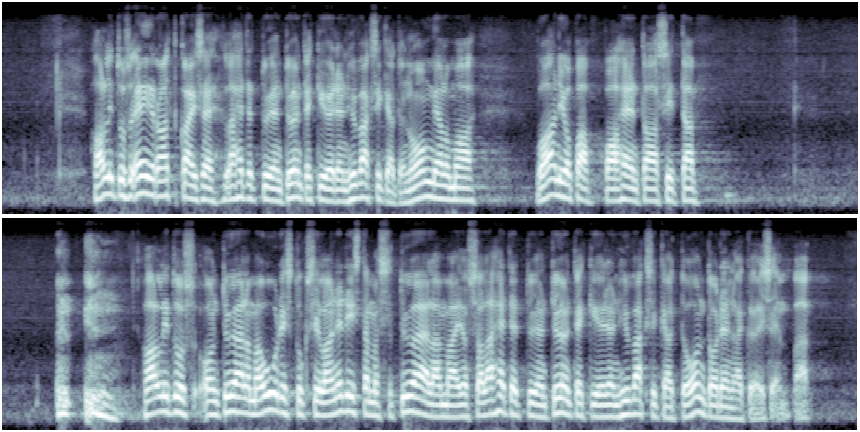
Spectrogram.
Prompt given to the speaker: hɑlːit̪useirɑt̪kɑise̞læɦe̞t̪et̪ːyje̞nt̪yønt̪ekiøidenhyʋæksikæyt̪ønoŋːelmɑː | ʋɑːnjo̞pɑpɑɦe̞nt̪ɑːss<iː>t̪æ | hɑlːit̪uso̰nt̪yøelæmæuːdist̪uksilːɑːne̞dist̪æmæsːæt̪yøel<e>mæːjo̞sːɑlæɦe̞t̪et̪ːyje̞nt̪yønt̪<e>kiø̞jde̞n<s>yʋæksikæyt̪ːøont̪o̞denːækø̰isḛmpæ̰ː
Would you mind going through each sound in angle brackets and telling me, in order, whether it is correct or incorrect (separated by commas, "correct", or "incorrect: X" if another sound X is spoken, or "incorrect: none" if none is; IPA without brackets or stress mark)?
incorrect: i, incorrect: æ, correct, incorrect: h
